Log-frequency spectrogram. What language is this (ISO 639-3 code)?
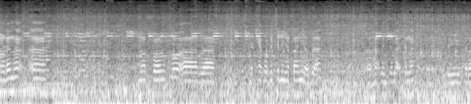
ind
